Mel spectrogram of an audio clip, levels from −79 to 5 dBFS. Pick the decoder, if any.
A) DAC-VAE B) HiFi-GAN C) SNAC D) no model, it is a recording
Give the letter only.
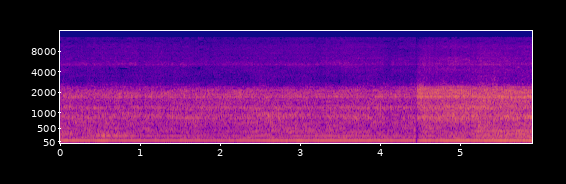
C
